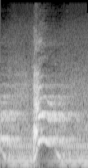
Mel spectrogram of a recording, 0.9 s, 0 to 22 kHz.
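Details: One loud strong bark from a 16-year-old male Jack Russell about 12 hours after dental scaling under anaesthesia (rotted lower cheek teeth, ulcerated left jaw gum), fully awake and back to normal.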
